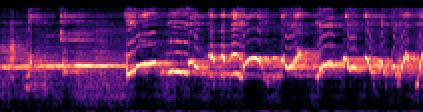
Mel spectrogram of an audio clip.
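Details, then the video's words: White-rumped shama, classic call: a held steady whistle, then a dense string of quick up-and-down whistled phrases and chirps. "Kicauan Panggilan Murai Batu Klasik"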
